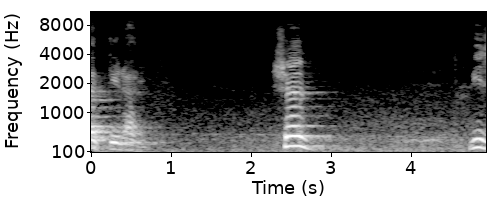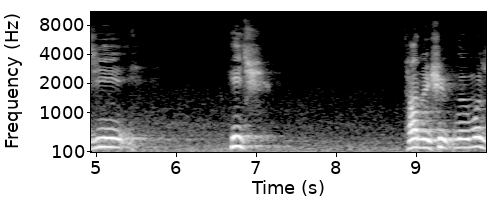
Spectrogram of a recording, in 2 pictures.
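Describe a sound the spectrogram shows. An elderly man chants in long melodic phrases through a microphone, echoing in a large hall.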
